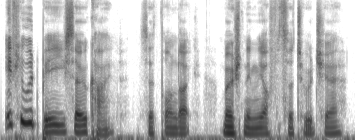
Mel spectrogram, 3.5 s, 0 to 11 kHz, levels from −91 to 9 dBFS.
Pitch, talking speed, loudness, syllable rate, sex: 125 Hz, 235 wpm, -18 LUFS, 6.4 syllables/s, male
